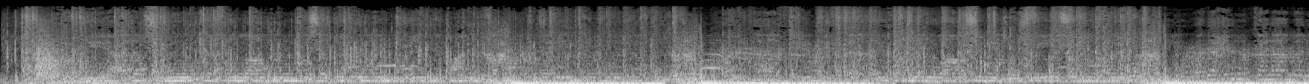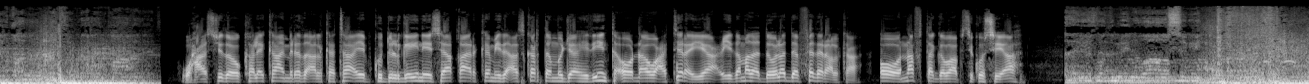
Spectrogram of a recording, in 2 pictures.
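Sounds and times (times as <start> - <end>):
heavy booms: 0.0 - 3.5, 4.7 - 10.4, 11.4 - 14.5
gunfire in al-Shabaab attack footage in Middle Shabelle: 0.0 - 11.6
speech: 15.2 - 26.0.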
